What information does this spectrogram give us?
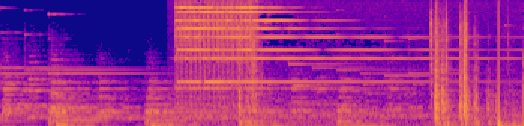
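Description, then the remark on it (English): A telephone rings for an incoming call from Portugal, with a bright, bell-like burst of high tones that swells loudly for about a second, followed by a few sharper clicks and rattles near the end. “So let's, they're on the phone.”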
